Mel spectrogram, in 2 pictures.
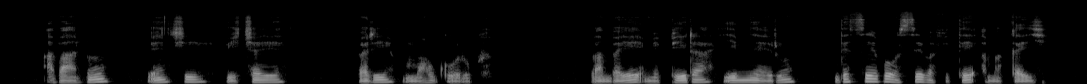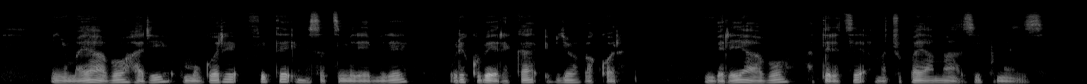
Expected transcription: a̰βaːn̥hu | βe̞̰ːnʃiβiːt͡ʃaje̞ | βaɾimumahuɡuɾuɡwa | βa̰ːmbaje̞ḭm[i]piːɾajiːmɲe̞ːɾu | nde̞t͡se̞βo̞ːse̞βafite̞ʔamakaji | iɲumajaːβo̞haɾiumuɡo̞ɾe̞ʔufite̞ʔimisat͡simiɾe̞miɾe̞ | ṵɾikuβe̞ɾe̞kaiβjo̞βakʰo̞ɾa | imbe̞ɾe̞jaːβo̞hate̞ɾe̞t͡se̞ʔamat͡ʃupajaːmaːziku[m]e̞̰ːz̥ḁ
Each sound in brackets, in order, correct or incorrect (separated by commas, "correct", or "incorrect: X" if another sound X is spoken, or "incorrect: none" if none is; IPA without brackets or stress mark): correct, correct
